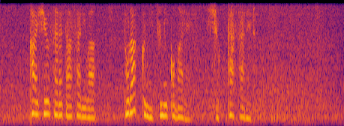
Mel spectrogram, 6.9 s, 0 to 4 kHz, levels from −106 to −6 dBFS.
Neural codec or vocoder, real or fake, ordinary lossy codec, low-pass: none; real; none; 3.6 kHz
